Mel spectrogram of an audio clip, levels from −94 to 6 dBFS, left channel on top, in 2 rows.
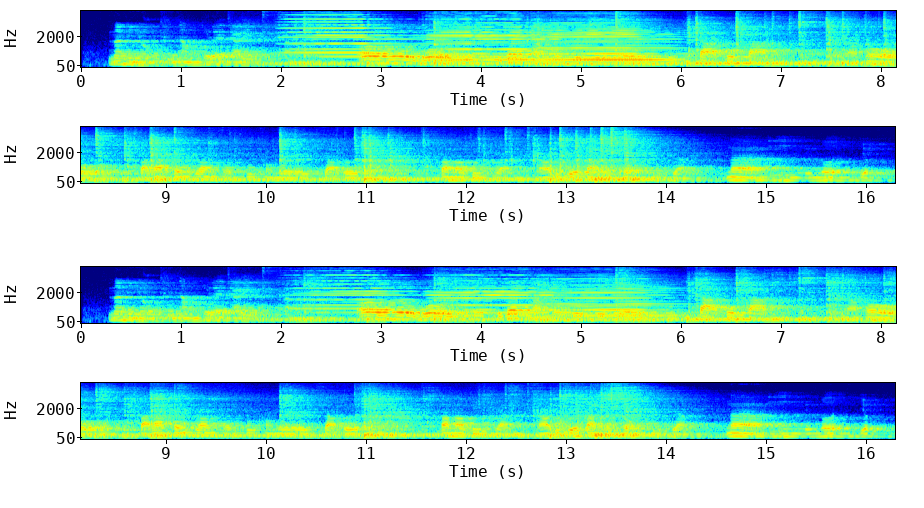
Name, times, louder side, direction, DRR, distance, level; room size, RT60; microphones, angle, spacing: voice 1, 0.3-2.2 15.0-15.5, equal, 5° right, -4 dB, 2.8 m, -33 dB
sound 1, 1.6-13.7, left 1 dB, 25° left, 2.6 m, -33 dB
sound 2, 2.0-6.6, left 4 dB, 80° left, 2.1 m, -30 dB
voice 2, 2.7-3.8 4.1-7.0 7.6-8.4 8.7-11.2 11.7-14.3 14.6-15.0 15.5-16.0, right 1 dB, 25° right, 0 dB, 1.0 m, -29 dB
18.0 x 9.8 x 7.7 m, 2.5 s
head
